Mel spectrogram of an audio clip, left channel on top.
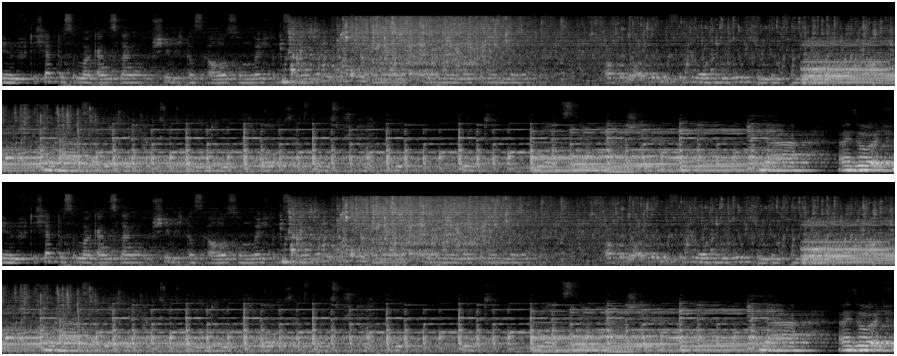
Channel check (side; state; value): both; identical; correlation 1.00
